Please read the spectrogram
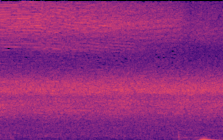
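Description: A steady, high-pitched chorus of insects.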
